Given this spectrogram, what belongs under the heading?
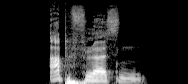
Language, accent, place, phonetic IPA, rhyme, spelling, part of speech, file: German, Germany, Berlin, [ˈapˌflœsn̩], -apflœsn̩, abflössen, verb, De-abflössen.ogg
- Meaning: first/third-person plural dependent subjunctive II of abfließen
